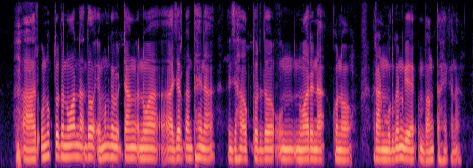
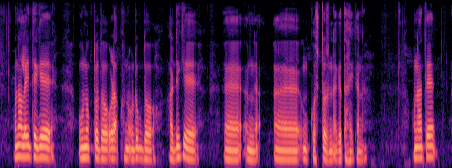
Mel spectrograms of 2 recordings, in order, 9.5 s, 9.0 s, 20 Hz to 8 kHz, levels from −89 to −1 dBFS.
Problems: background sounds at intervals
